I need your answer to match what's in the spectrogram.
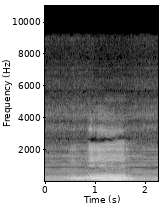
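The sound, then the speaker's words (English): A cow lets out one long, drawn-out moo, fairly loud, swelling up and then trailing off over about a second, with a low steady background hum and no talking. “This is what the cows are trying to tell us, right?”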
